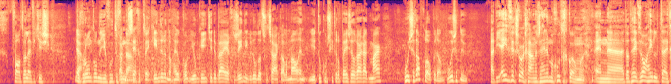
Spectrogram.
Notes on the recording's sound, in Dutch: We zenden live uit vanaf het CHIO in Rotterdam.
